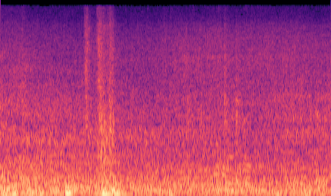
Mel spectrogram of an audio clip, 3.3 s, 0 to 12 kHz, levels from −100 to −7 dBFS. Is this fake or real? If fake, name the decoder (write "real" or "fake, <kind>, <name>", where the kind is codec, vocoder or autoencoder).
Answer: real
